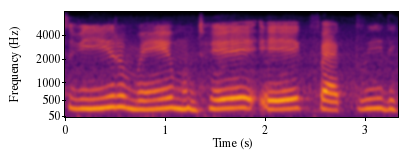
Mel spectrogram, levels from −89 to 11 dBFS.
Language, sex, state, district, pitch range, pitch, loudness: Hindi, female, Madhya Pradesh, Katni, 250-275 Hz, 265 Hz, -14 LUFS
